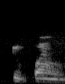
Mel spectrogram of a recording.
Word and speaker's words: Dupin: Kemudian kalau saya curiga nanti bacanya kalau untuk Charles Duping ini Dupang gitu ya.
